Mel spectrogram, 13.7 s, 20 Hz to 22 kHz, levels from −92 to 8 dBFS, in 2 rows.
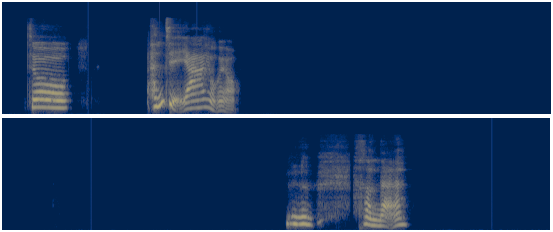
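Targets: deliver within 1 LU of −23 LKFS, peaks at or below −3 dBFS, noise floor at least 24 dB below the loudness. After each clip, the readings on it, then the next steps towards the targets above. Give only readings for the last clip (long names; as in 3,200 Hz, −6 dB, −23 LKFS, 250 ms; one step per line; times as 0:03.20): number of clicks 5; integrated loudness −30.0 LKFS; sample peak −16.0 dBFS; target loudness −23.0 LKFS
→ click removal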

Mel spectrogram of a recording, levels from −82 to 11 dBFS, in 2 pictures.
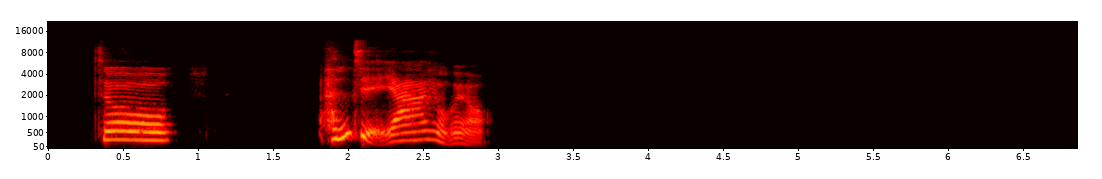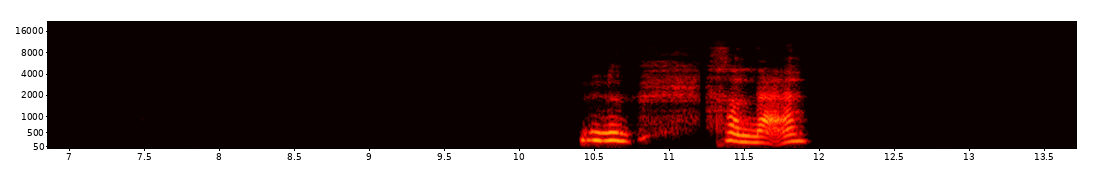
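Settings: number of clicks 0; integrated loudness −30.0 LKFS; sample peak −16.0 dBFS; target loudness −23.0 LKFS
→ level +7 dB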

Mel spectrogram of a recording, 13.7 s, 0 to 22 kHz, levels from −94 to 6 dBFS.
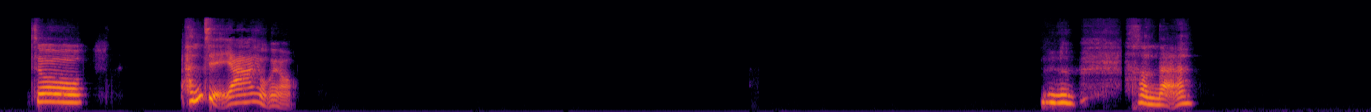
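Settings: integrated loudness −23.0 LKFS; sample peak −9.0 dBFS; background noise floor −82 dBFS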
